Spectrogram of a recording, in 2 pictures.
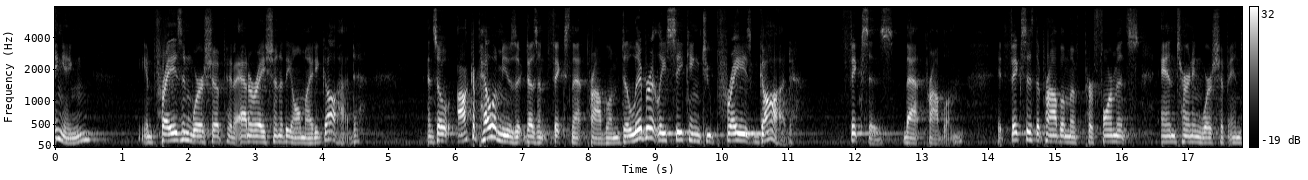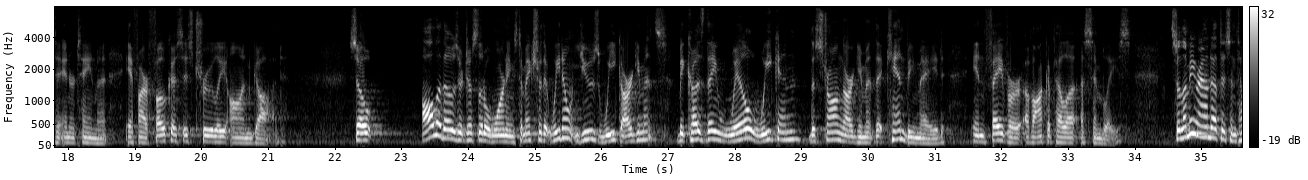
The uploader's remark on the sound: Class Recording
